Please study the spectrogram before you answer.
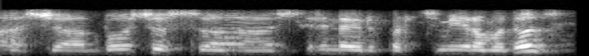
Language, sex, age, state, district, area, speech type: Kashmiri, male, 18-30, Jammu and Kashmir, Kupwara, rural, conversation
